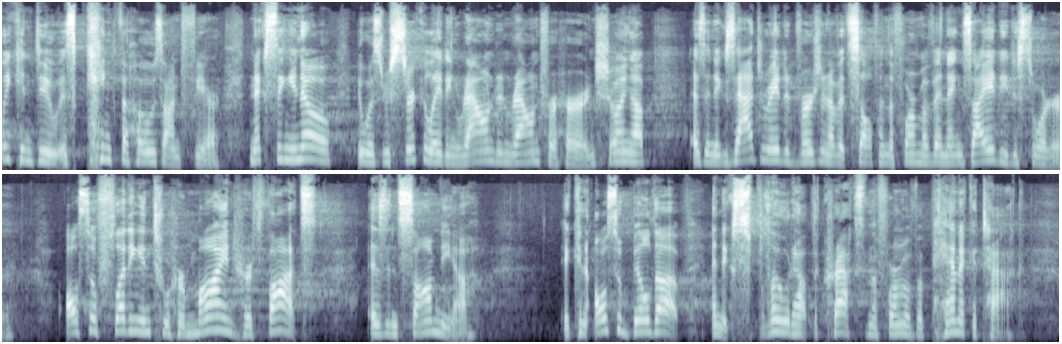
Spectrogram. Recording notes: recorded at the 2023 Oslo Freedom Forum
